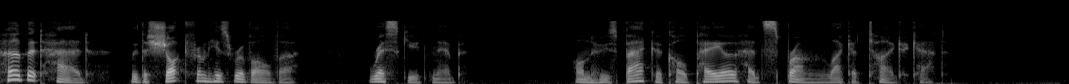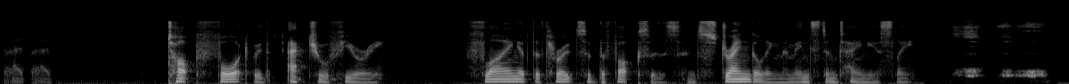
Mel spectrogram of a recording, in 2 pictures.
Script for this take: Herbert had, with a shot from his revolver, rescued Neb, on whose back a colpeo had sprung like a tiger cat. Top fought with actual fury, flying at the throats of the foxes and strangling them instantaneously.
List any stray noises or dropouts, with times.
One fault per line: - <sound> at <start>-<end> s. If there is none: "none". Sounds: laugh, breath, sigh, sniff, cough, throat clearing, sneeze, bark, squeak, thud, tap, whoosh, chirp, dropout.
- laugh at 10.7-11.2 s
- sniff at 20.2-21.2 s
